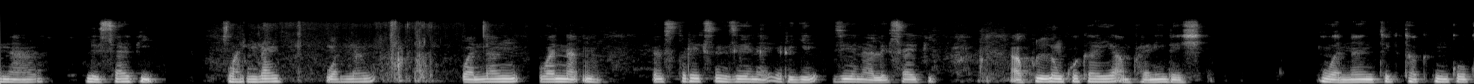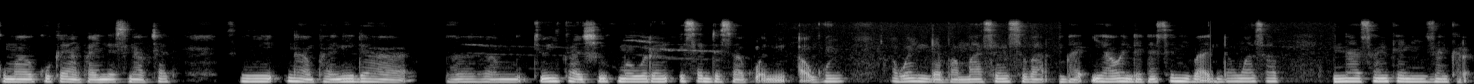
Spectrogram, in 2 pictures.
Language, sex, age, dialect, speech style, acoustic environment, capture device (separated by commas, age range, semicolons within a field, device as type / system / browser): Hausa, male, 18-24, Nigeria - Kano, excited; focused; relaxed; happy, nature, desktop / Linux / Chrome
